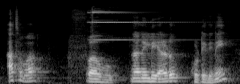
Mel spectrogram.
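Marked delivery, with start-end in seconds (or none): none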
